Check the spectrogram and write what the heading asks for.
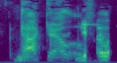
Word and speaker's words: Gallows: He asked, you know, Doc Gallows. – You said it right the first time.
